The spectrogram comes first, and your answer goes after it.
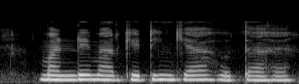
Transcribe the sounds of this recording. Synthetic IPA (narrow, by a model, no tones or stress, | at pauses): mə̃ɳɖemaːɾkeːʈɪ̃ŋɡkjaːɦoːt̪aɦɛː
